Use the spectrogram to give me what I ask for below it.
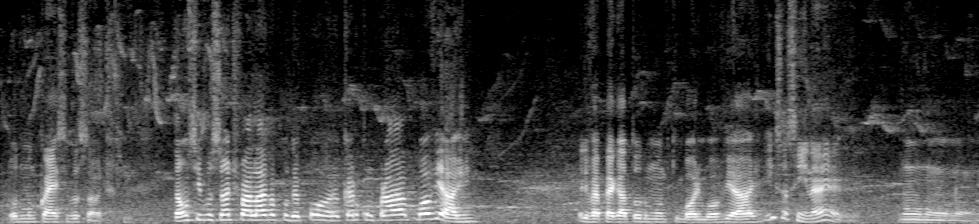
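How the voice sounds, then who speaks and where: Quick guy explaining stuff, acts out little quotes, slightly high voice, faint noise behind. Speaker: interview guest. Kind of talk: casual explanatory talk.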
